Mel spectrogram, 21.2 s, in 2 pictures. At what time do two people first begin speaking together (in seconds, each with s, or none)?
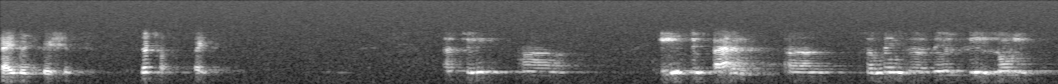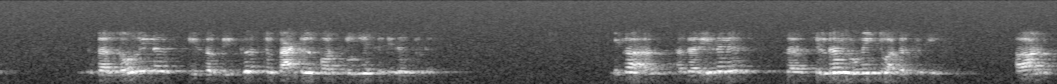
none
